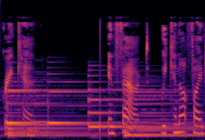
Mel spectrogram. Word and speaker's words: Gretchen: In any case, today, the name Gretchen is largely considered old-fashioned and outdated in Germany, where, by the way, it's pronounced Gretchen.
